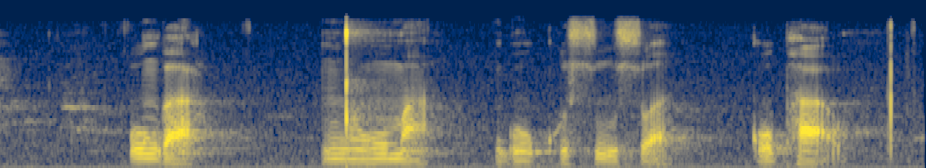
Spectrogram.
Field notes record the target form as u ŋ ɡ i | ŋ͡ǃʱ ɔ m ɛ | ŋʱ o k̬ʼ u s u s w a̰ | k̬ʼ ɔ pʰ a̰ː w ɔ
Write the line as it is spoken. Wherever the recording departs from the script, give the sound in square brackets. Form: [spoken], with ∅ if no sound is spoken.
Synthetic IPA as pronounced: u ŋ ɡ [a] | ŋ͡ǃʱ [u] m [a] | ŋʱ o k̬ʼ u s u s w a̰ | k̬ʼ ɔ pʰ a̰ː w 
